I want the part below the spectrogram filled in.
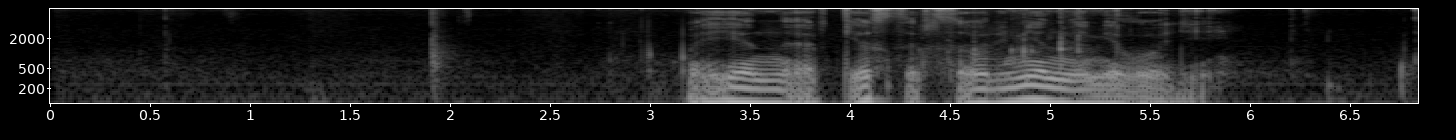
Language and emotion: Russian, neutral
